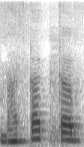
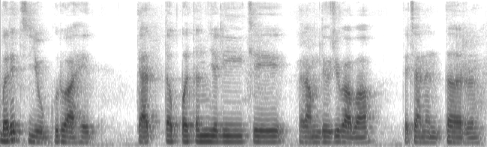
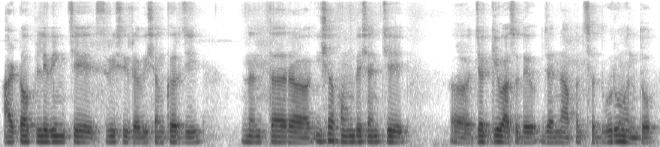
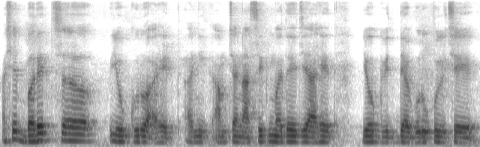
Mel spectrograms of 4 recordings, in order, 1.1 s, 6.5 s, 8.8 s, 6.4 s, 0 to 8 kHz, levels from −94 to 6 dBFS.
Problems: constant background noise, echo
